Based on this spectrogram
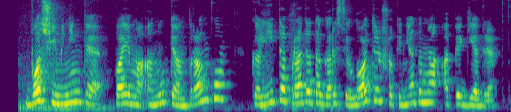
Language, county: Lithuanian, Vilnius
